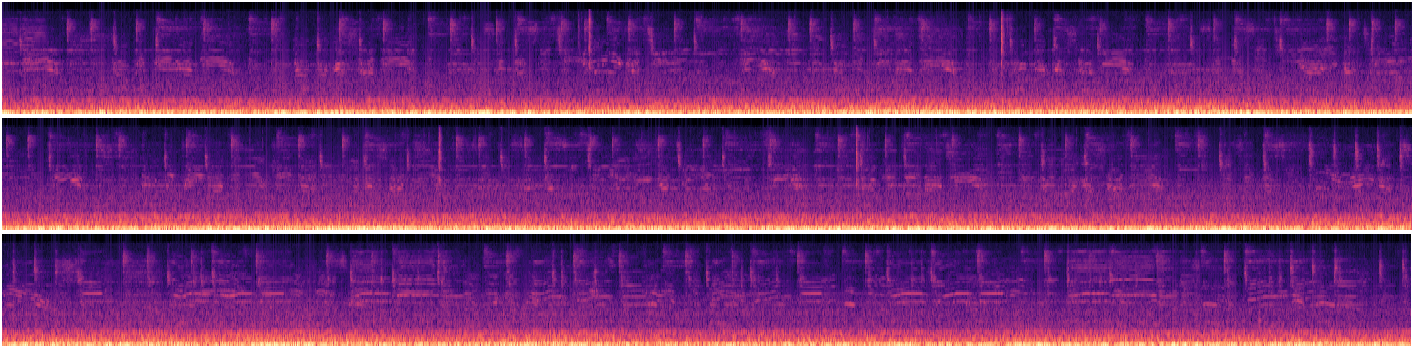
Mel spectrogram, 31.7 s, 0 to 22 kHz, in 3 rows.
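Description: Steady road and engine rumble inside a car cruising on a highway at about 60 to 90 km/h, picked up by a windshield dashcam. Music plays more quietly over the rumble.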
